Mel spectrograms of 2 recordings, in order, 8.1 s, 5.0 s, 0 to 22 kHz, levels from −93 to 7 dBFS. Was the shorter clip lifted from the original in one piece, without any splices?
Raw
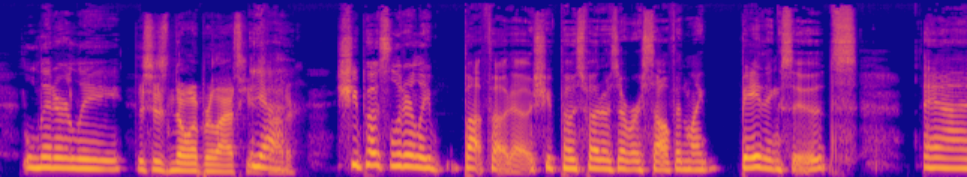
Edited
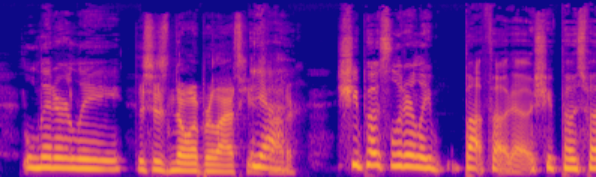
yes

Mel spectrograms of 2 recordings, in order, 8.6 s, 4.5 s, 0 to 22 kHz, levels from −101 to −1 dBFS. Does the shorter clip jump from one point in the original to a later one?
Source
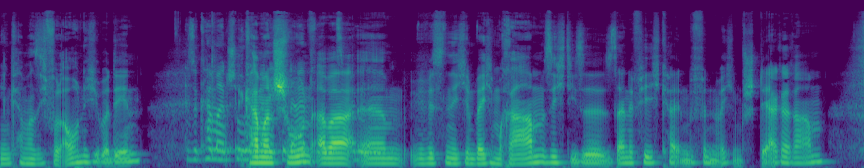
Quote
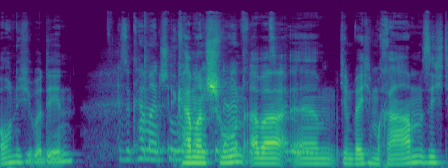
yes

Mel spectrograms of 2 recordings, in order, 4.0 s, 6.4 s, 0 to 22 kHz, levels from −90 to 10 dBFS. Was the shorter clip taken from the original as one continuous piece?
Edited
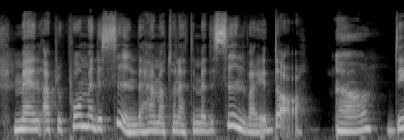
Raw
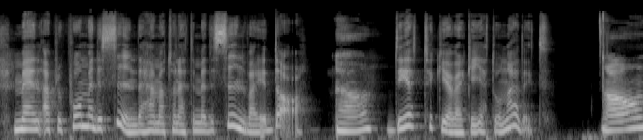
yes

